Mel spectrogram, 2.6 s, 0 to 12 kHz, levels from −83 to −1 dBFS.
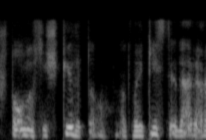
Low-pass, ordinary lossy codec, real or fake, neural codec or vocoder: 7.2 kHz; AAC, 32 kbps; fake; codec, 16 kHz, 1 kbps, FreqCodec, smaller model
